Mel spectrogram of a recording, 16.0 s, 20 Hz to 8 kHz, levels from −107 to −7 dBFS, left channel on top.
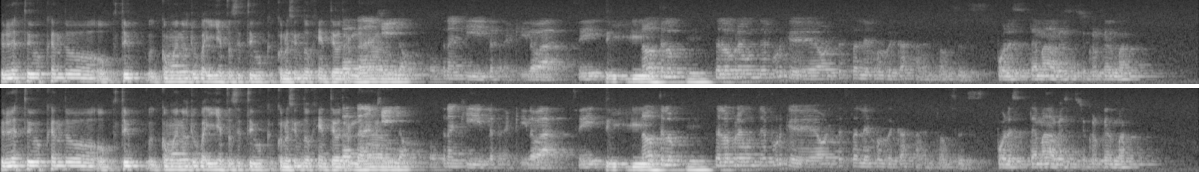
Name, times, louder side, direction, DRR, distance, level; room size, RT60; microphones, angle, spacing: voice 1, 0.0-5.5 8.1-8.8 9.2-9.5, right 1 dB, 10° right, 0.4 m, -22 dB
voice 2, 4.5-7.4 7.7-8.0 8.5-9.0 9.5-12.9 13.3-15.0, equal, 65° right, 2.2 m, -32 dB
13.0 x 9.8 x 5.2 m
head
